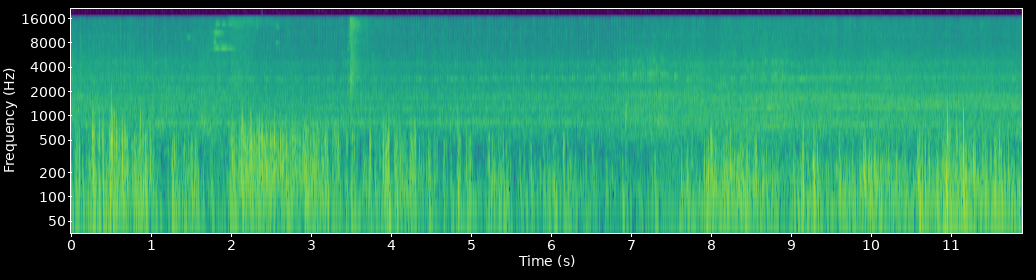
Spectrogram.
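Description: Diesel engine of a 1989 Ford L9000 semi tractor running as the truck drives slowly across a dirt yard, an uneven low rumble.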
